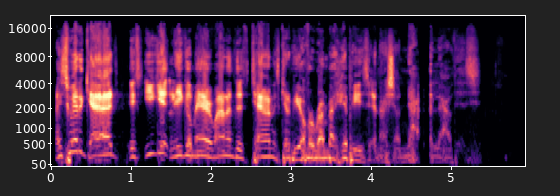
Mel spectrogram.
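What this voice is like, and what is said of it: Cartoon character voice. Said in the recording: “I'll do Cartman ... Cartman!”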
